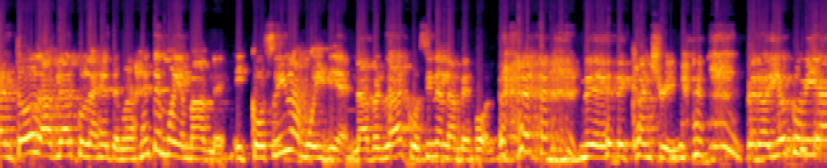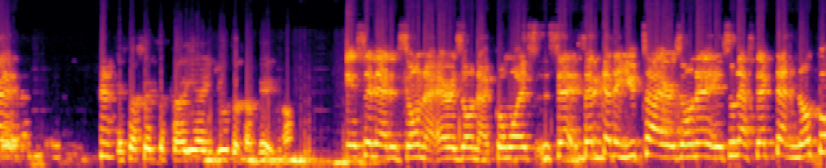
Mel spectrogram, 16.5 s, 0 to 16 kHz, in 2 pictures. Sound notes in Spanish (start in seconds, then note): 4.9 risas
